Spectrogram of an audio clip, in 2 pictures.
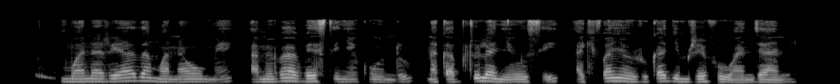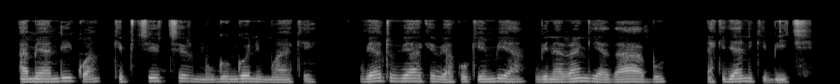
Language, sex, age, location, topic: Swahili, male, 18-24, Kisii, government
